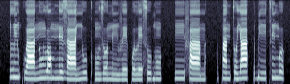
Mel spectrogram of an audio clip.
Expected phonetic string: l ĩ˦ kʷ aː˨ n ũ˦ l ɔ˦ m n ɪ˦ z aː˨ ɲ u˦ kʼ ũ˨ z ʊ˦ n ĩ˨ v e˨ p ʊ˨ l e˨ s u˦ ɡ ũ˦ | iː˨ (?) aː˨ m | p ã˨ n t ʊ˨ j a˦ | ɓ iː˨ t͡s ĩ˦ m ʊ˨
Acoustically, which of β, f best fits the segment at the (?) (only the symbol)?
f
